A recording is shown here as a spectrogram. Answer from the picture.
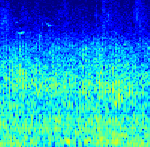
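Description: Steady low rumble of distant engine noise in the outdoor background.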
